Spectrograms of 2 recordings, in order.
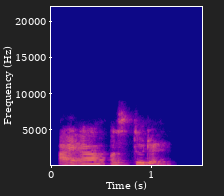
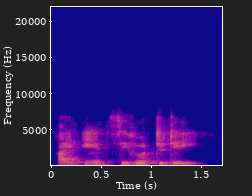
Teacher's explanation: you can hear that in the end of the sentence the tone is dropped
